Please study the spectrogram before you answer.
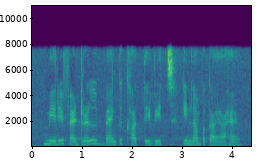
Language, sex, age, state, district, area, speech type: Punjabi, female, 18-30, Punjab, Mohali, rural, read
